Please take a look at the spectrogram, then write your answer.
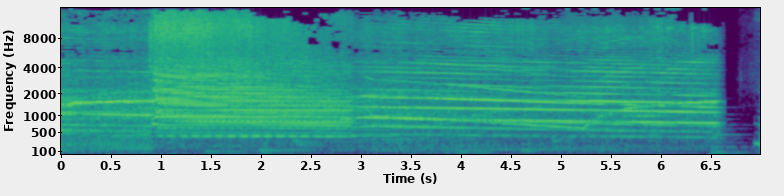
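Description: Toy fire truck playing a loud electronic siren with layered wailing tones that sweep and shift in pitch, close and continuous before cutting off at the end.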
